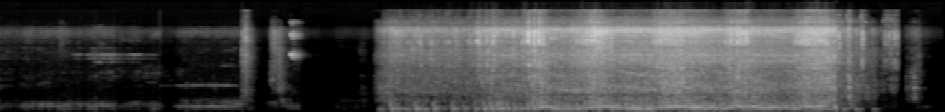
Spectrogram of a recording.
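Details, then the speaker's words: Honda Revo Absolute motorcycle after engine rebuild for left-side cam chain noise caused by broken oil pump gear; oil pump now working, good oil pressure: quiet start, smooth even note, no ticking or knocking; noise gone, running healthy. "mesinnya sudah kembali halus untuk suaranya dan udah enggak ada lagi suara yang berisik suara yang aneh-aneh"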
